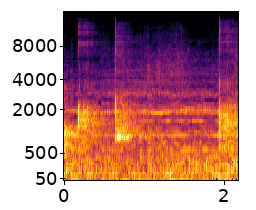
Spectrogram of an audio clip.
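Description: Table tennis ball clicking off paddles and the table during a rally: three sharp hits, the first two about half a second apart, the third after a gap of over a second.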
